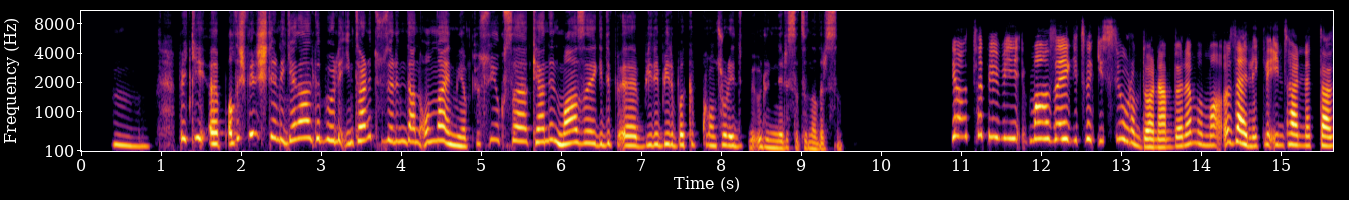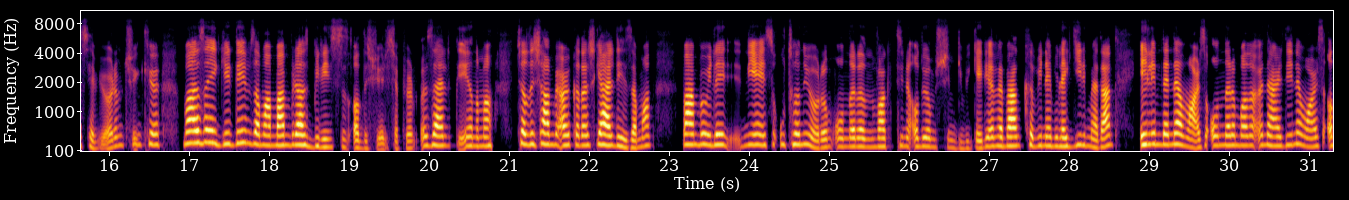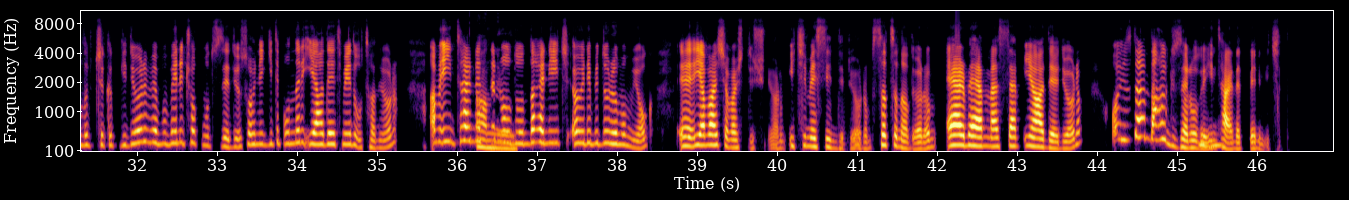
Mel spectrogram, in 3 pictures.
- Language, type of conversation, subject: Turkish, advice, Kaliteli ama uygun fiyatlı ürünleri nasıl bulabilirim; nereden ve nelere bakmalıyım?
- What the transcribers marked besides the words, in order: other noise; other background noise; tapping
